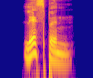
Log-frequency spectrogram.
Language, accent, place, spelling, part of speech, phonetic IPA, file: German, Germany, Berlin, Lesben, noun, [ˈlɛsbn̩], De-Lesben.ogg
- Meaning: plural of Lesbe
